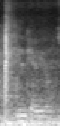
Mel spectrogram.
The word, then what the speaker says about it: eukaryote: You can remember that EU rhymes with true and new animals, plants, fungi, and viruses are examples of eukaryotes.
